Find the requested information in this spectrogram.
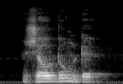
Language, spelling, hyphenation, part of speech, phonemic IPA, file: Dutch, zodoende, zo‧doen‧de, adverb, /ˌzoːˈdun.də/, Nl-zodoende.ogg
- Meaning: thereby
